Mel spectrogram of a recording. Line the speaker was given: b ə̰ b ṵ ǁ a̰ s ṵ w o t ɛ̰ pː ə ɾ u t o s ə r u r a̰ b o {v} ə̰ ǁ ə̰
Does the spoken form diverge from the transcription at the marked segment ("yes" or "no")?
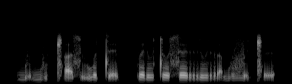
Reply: no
